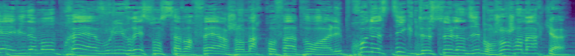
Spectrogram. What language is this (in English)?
French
